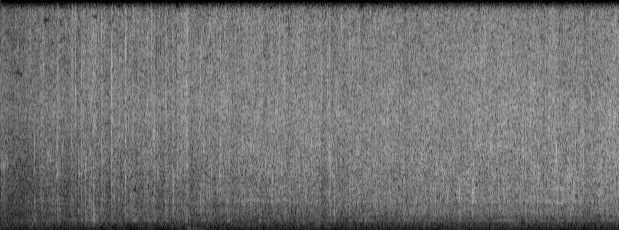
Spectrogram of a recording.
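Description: Raw ground beef sizzling in hot melted butter as it is pressed into a skillet, the frying growing louder over the first couple of seconds and then holding steady.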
